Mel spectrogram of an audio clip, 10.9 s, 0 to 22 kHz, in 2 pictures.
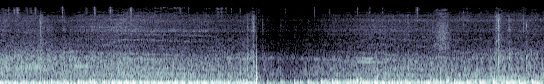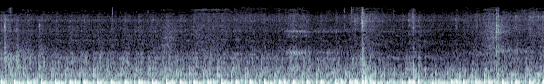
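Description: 1997 Yamaha Virago 1100's air-cooled V-twin running through Vance & Hines pipes, first steady under way. About two and a half seconds in there is a click and the sound drops suddenly. It then settles into a lumpy, evenly pulsing idle that keeps running without stalling.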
